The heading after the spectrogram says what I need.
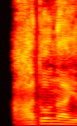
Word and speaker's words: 아도나이: 네가 왜 읽으려고 하느냐요 단어는 뭐라고 읽어야 된다 아도나이 아고 바꿔서 읽어야 되는 거예요 하나님의 이름이 거룩하기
